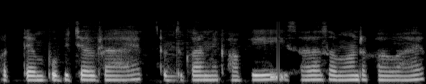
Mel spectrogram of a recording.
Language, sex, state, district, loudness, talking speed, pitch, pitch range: Hindi, female, Bihar, Supaul, -23 LUFS, 195 wpm, 205 Hz, 205-215 Hz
